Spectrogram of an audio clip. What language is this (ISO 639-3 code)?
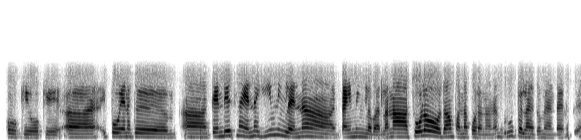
tam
